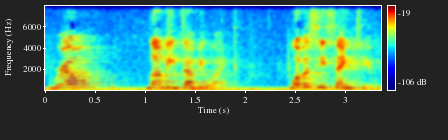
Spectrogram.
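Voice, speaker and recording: A woman acting out a sharp-tongued housekeeper in a stage mystery, folksy and scolding, with a high, bright voice. The sound echoes around a hall over a faint hiss. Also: moderate pace. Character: blunt protective older housekeeper.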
